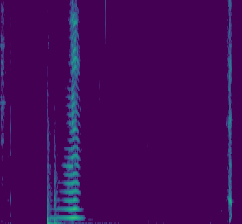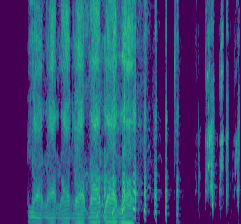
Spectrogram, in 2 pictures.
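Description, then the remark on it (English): A voice imitates a mosquito with a wavering, buzzy whine lasting a couple of seconds, fairly loud, after an earlier low droning hum and followed by scattered short clicks and breaths. “It's actually not a bad mosquito sound.”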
